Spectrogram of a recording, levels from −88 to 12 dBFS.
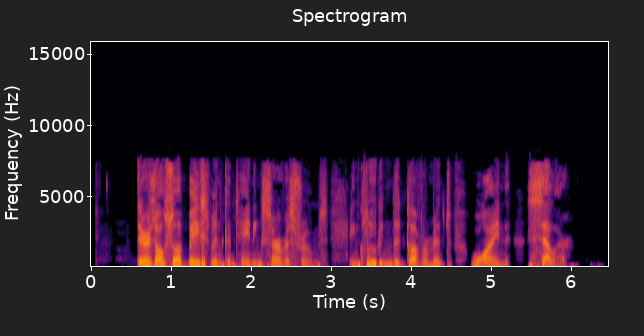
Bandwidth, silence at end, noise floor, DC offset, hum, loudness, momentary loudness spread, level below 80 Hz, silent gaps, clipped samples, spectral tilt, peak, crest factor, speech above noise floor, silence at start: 8 kHz; 0.45 s; -59 dBFS; under 0.1%; none; -19 LUFS; 17 LU; -42 dBFS; none; under 0.1%; -4.5 dB/octave; -2 dBFS; 18 dB; 39 dB; 0.6 s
